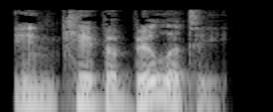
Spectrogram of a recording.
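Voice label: "incapability", British English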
